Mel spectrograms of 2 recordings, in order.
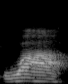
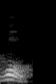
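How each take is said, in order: First: The vowel is open, like 'ah', American-sounding. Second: The vowel is rounded, like 'oh', British-sounding. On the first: The speaker calls it right. "can you speak American English? Can you say "wah" walking?" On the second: The speaker calls it wrong. "not "whoa." That is England"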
